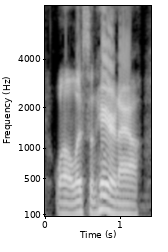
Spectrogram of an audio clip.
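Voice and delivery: put-on cowboy accent sliding into rockabilly rock'n'roll style. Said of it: "Now it's turning into [name]".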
